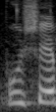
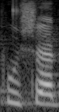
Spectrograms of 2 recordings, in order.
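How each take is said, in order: First: The name ends in a vowel with no final t. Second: The name ends with a sounded final t. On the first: This is the French form of the name. The speaker calls it right. "but it's really pouche" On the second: This is the local form of the name. The speaker calls it wrong. "we answer to both"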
